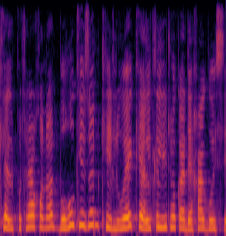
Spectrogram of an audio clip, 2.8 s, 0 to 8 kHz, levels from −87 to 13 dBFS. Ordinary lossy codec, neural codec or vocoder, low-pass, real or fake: none; none; none; real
